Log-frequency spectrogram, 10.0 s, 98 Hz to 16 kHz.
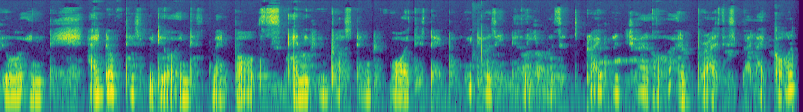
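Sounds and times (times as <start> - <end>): person whispering softly: 0.0 - 10.0.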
